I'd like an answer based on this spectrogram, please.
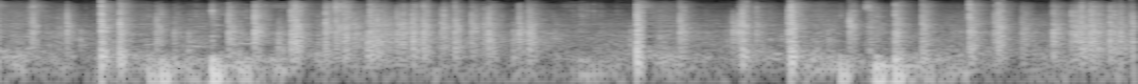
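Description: Fireworks display: a rapid, irregular string of sharp cracks from bursting aerial shells, with a few deeper booms, the strongest about a second in and again around four seconds in.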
